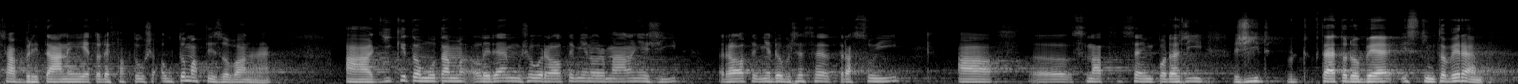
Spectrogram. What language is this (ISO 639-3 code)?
ces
